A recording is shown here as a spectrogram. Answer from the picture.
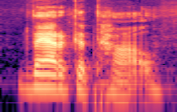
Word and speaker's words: Dvergatal: Two main characters appear at the beginning of this catalog within a section of verses called the veratal and that's spelled d v e r g a t a l.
